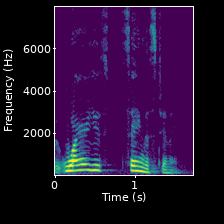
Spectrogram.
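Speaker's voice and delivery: ordinary talk, nothing marked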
